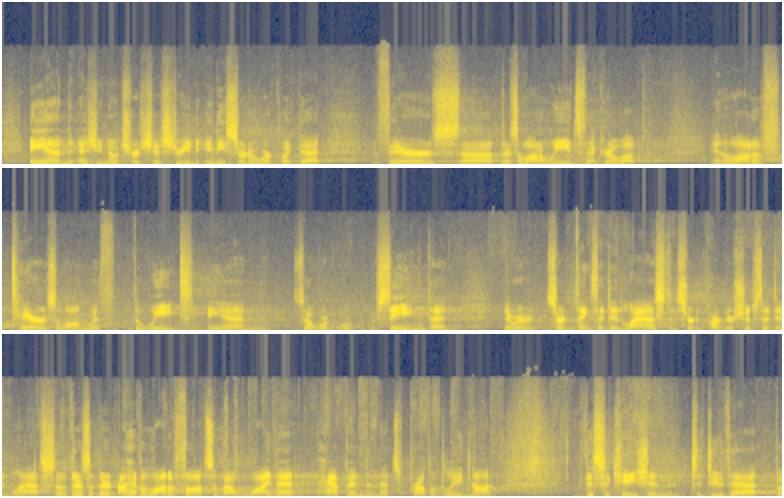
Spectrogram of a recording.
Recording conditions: live audience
